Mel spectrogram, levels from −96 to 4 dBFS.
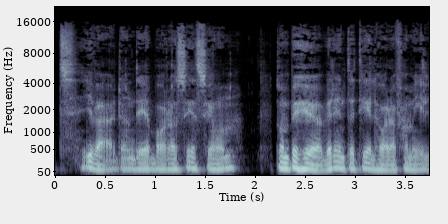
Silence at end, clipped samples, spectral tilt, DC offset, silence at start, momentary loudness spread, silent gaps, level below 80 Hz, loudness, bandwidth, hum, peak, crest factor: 0 s; under 0.1%; -5 dB/octave; under 0.1%; 0.05 s; 7 LU; none; -42 dBFS; -24 LUFS; 16 kHz; none; -6 dBFS; 18 dB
